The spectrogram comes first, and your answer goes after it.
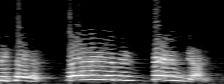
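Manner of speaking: slow, high, shouted warning of wrath; thundering shout. Acted. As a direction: roar out the vengeance slowly. Preacher thundering about judgment.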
